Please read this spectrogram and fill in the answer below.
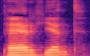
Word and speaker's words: Peer Gynt: It was written for Ibsen's play Peer Gynt, or to try and pronounce it correctly, Per Gynt.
